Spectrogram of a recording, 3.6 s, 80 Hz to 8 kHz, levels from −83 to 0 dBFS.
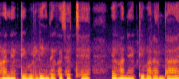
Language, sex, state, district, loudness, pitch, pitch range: Bengali, female, Assam, Hailakandi, -14 LUFS, 195 Hz, 195-205 Hz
